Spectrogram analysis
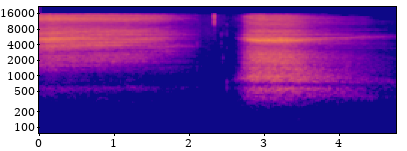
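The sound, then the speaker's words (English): A deep breath, heard alone: a long, breathy rush fades almost to silence, then after a short pause a fuller breath swells up and slowly tapers off. “Good, take a breath again.”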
